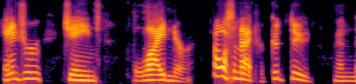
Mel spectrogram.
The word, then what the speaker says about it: Bleidner: going to say your name correctly andrew james bleidner awesome actor good dude and uh real quick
